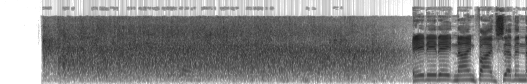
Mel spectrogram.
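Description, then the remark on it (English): Loud, sustained applause from a crowd as an applause break on The Damon Bruce Show fills several seconds with a dense wash of clapping. It fades slightly before a man's voice cuts in and talks over the end. “Mama, there goes that applause break.”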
